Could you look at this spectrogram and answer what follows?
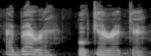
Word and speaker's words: Ebere Okereke: My name is Ebere Okereke. It is pronounced exactly as it's spelled.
